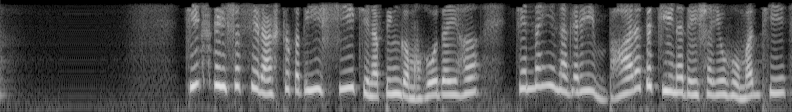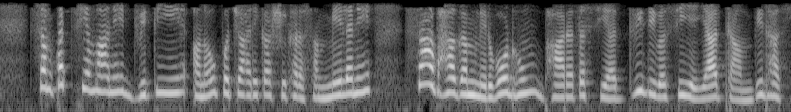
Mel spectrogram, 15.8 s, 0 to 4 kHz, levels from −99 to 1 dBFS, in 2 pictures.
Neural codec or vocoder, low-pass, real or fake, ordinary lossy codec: codec, 16 kHz, about 1 kbps, DyCAST, with the encoder's durations; 3.6 kHz; fake; MP3, 32 kbps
